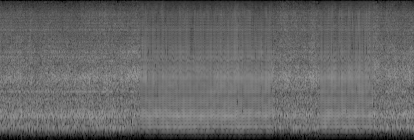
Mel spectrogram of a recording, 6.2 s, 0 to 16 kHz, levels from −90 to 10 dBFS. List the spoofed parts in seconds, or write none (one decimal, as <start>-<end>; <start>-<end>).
2.1-4.1; 4.8-5.6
